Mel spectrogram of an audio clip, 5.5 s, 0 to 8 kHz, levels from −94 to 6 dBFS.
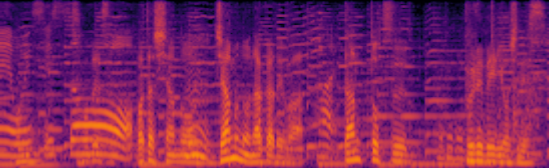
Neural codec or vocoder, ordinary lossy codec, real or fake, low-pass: none; none; real; none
